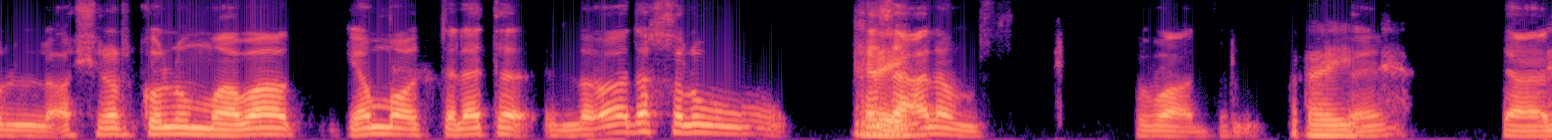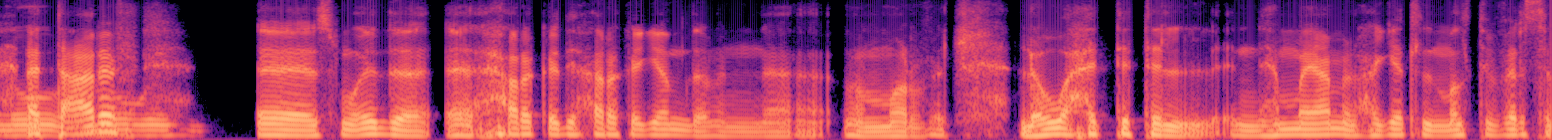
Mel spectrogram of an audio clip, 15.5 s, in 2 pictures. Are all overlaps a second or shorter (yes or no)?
yes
